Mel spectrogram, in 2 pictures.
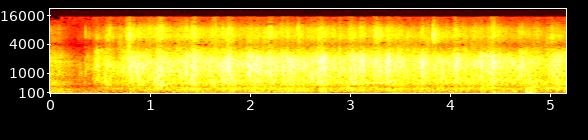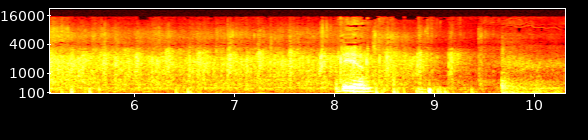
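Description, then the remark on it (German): An audience applauds an interview guest at a stage show in a dense, steady wash of clapping that holds for several seconds before thinning out, with a brief louder burst of noise near the end. “Ich würde sagen, geben wir einen Applaus für unseren Interviewgast”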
